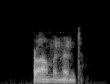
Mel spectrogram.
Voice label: "prominent", english; adjectives

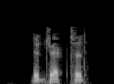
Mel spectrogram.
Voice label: "dejected", english; adjectives

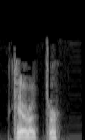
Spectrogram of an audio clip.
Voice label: "character", English; nouns

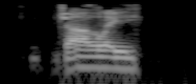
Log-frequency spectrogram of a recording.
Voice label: "jolly", english; adjectives

